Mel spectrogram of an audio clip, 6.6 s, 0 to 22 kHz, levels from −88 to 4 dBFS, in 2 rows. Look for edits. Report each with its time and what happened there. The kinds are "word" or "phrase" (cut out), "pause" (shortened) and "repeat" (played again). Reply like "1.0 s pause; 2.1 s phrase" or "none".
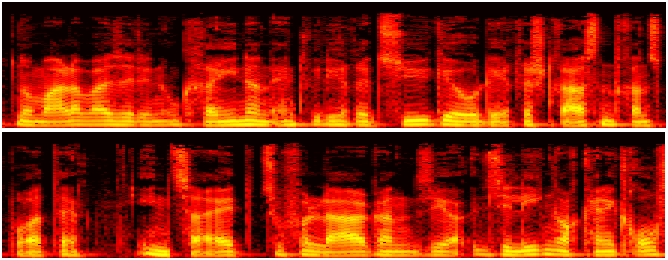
4.1 s word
